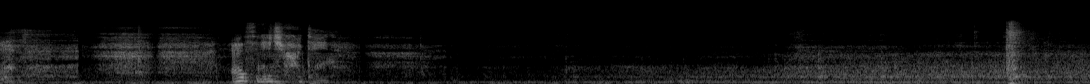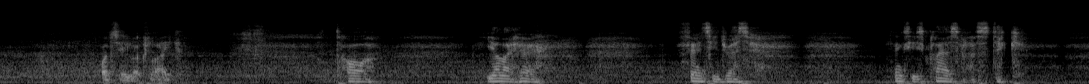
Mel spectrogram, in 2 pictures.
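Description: A heavy-set older man speaks breathlessly and groans, close by.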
